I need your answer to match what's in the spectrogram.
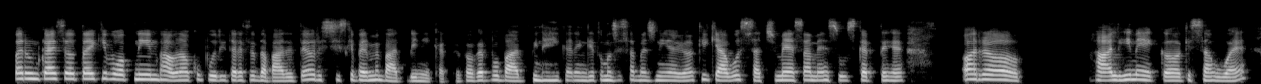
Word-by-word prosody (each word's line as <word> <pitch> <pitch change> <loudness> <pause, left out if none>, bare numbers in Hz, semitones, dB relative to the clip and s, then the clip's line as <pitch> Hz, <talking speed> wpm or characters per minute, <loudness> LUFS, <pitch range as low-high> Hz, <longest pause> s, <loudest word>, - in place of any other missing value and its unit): पर 265 0 +3
उनका 260 0 +4
ऐसा 260 0 +3
होता 255 +1 +2
है 255 - +5
कि 270 +2 -4
वो 245 -2 +1
अपनी 230 +1 +2
इन 225 - +2
भावनाओं 195 -2 +3
को 220 - -6
पूरी 195 -2 -1
तरह 195 -1 0
से 200 +1 -5
दबा 170 -4 +1
देते 170 +4 -3
हैं 220 - +1
और 225 - -2
इस 205 - -7
चीज़ 200 - -9
के 220 - -3
बारे 195 -1 +3
में 210 - +1
बात 155 -5 0
भी 165 -1 -2
नहीं 150 -3 -4
करते। 135 +2 -12
तो 175 - -2
अगर 190 +2 +1
वो 205 - 0
बात 165 -1 +2
भी 200 - +2
नहीं 185 0 -1
करेंगे 185 0 -3
तो 195 - -5
मुझे 195 -1 -1
समझ 190 -2 -5
नहीं 190 -1 -1
आएगा 180 +1 0
कि 225 - -4
क्या 185 -2 +5
वो 195 +4 0
सच 175 -2 -4
में 195 0 +3
ऐसा 195 +1 -1
महसूस 190 -1 -2
करते 185 0 -1
हैं, 180 0 -1 0.6
और 235 0 +3 1.1
हाल 190 0 +4
ही 210 +3 +3
में 220 -2 +2
एक 195 0 -4 0.3
किस्सा 195 -1 -3
हुआ 170 -2 0
है 190 +11 -2
195 Hz, 265 wpm, -17 LUFS, 185-215 Hz, 1.1 s, है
